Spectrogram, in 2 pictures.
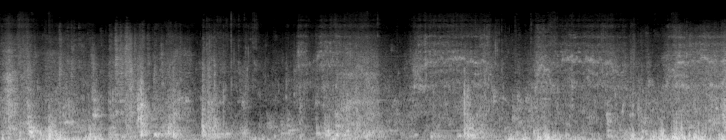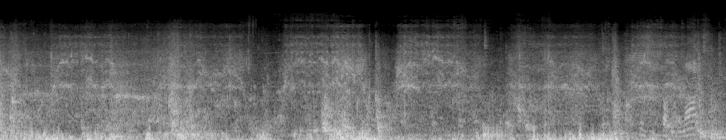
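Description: Gusty wind buffeting the microphone, rising and falling unevenly, on an open boat at sea, with muffled voices underneath.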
